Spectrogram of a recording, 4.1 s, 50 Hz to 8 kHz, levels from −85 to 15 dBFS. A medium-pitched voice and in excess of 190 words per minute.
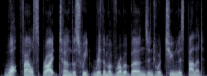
Yes: medium, 150 Hz; fast, 205 wpm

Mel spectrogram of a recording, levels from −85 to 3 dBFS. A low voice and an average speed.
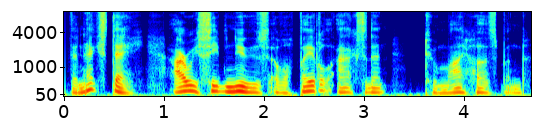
Yes: low, 110 Hz; average, 165 wpm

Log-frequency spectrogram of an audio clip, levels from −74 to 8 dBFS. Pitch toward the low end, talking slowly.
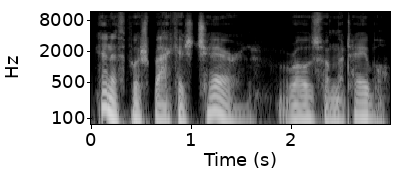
No: very low, 90 Hz; average, 200 wpm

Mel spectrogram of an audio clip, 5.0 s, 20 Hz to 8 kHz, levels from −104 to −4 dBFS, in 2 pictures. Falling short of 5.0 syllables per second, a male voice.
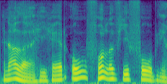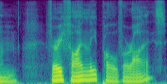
Yes: 4.4 syllables/s; male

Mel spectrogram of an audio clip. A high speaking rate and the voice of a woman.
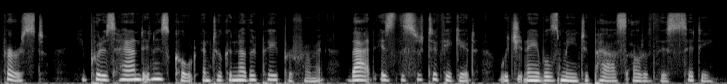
Yes: fast, 225 wpm; female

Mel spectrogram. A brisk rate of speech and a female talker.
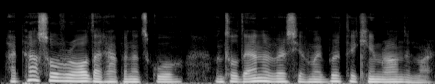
No: fast, 250 wpm; male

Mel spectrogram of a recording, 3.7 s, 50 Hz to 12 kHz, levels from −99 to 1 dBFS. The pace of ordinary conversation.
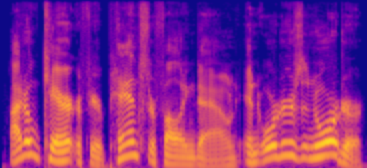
No: fast, 215 wpm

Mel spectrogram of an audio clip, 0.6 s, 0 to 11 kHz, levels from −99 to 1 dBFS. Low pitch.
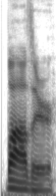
Yes: low, 110 Hz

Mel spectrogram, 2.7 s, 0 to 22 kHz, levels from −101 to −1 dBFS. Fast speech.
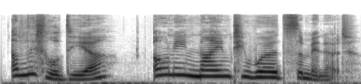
No: average, 175 wpm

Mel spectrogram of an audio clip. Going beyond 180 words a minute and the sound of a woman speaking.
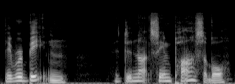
No: fast, 205 wpm; male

